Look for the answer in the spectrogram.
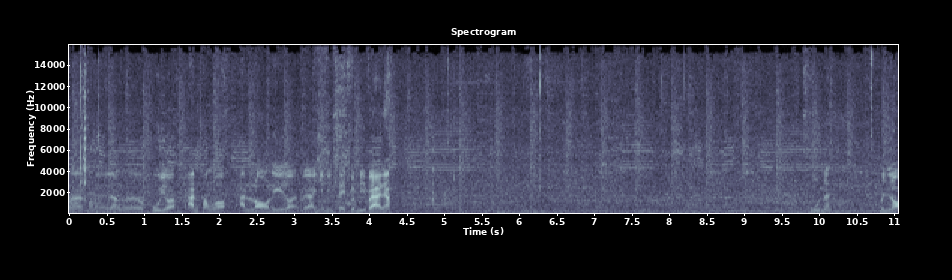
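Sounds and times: background music: 0.0 - 11.0
food court hum: 0.0 - 11.0.

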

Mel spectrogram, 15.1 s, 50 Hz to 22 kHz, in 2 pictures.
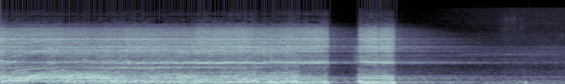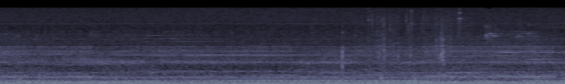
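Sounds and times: amplifier hum and hiss: 0.0 - 15.0.

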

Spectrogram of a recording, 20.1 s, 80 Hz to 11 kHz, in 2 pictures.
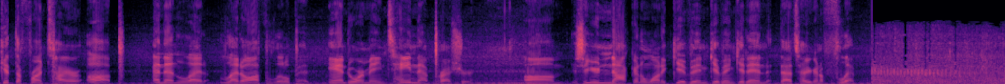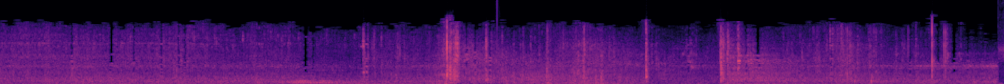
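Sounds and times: motorbike engine running: 0.0 - 16.8
sharp crack: 13.6 - 19.8.

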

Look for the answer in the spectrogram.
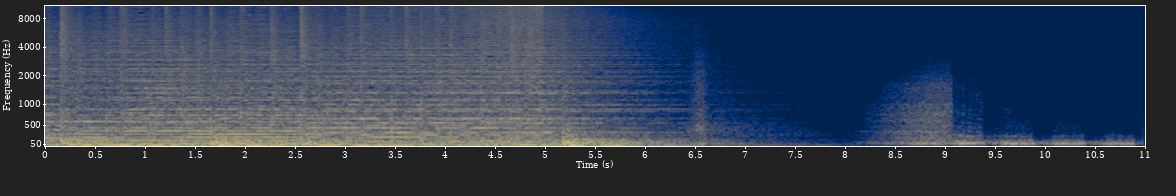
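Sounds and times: whoosh: 6.4 - 10.0
deep bass pulses: 8.1 - 11.0.

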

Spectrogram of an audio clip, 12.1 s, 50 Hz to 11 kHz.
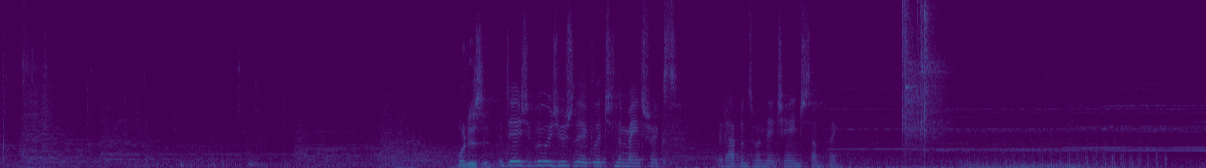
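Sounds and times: low rumbling drone: 8.5 - 12.0.

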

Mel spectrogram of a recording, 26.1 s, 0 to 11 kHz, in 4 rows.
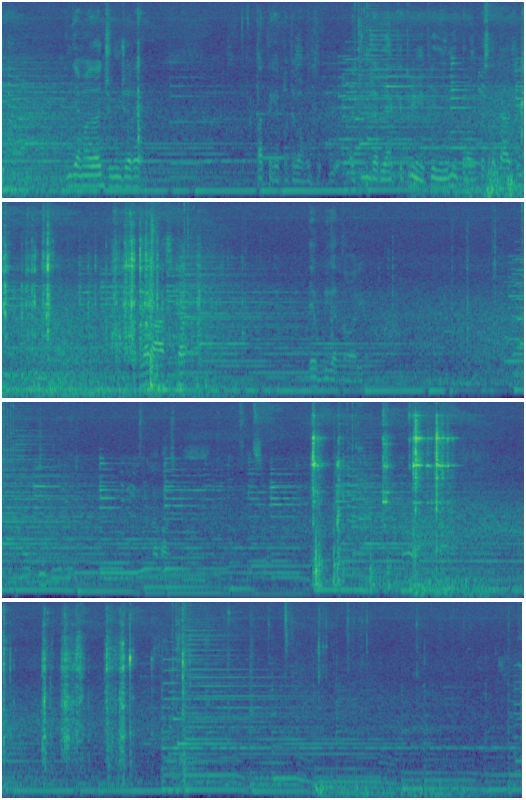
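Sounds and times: background music: 0.0 - 26.0
metal parts clinking: 6.4 - 9.1, 16.9 - 18.8, 19.6 - 21.9.

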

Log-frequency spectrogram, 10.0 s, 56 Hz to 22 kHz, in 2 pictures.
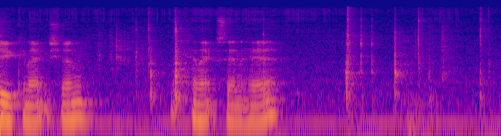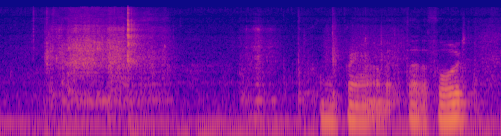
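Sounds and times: keyboard scraping across wooden desk: 5.4 - 6.8, 7.4 - 9.2.

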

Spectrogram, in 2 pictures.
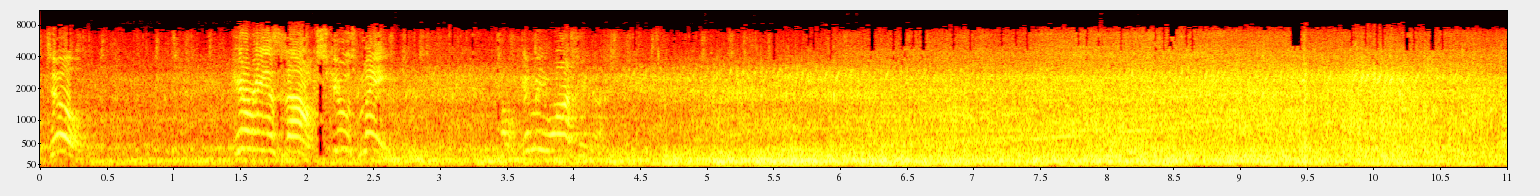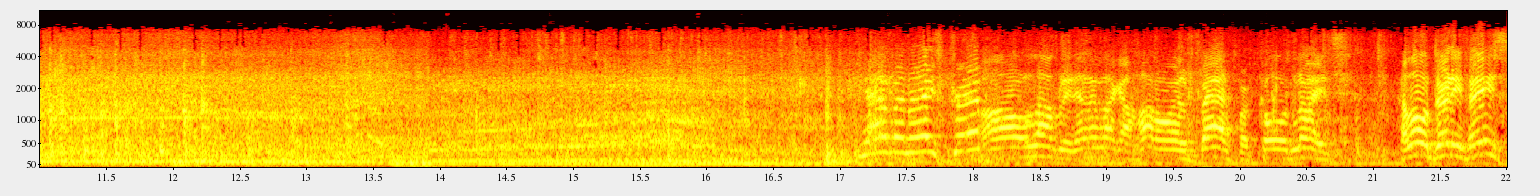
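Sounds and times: biplane piston engine running: 0.0 - 20.0.

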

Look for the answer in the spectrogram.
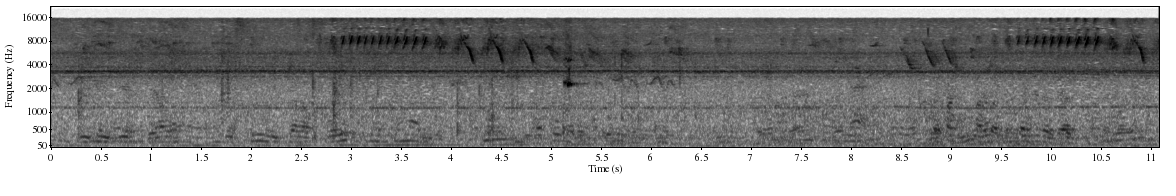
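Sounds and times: faint distant talk: 0.0 - 11.0
high insect drone: 0.0 - 11.0
birds calling: 2.1 - 11.0.

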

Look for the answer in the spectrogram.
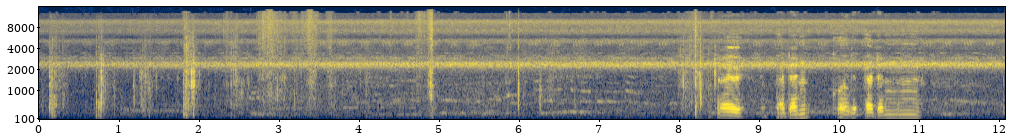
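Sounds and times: footsteps on dirt path: 0.0 - 5.1, 8.0 - 8.6
night insects chirring: 0.0 - 12.0.

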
